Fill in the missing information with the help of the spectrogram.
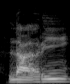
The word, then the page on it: lariñ: apatani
